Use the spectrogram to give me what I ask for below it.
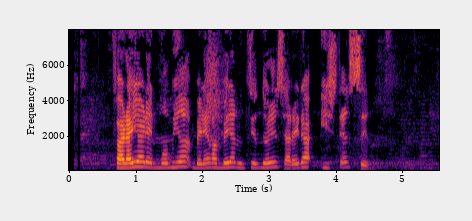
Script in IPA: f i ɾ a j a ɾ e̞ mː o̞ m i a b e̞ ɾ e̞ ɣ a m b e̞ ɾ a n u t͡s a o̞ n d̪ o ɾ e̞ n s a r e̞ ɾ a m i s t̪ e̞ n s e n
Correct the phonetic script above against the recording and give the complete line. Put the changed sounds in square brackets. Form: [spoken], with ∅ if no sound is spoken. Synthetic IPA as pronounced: f [a] ɾ a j a ɾ e̞ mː o̞ m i a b e̞ ɾ e̞ ɣ a m b e̞ ɾ a n u t͡s [i] o̞ n d̪ o ɾ e̞ n s a r e̞ ɾ a [∅] i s t̪ e̞ n s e n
